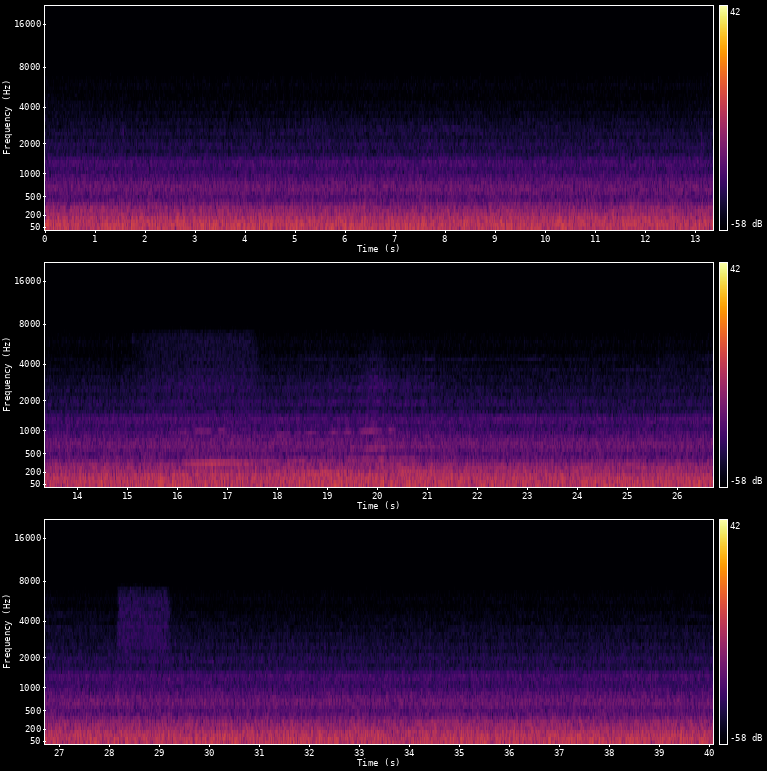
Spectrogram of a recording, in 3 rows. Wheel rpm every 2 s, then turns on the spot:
0, 0, 0, 0, 0, 0, 0, 0, 0, 0, 0, 0, 0, 0, 0, 0, 0, 0, 0, 0.
none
